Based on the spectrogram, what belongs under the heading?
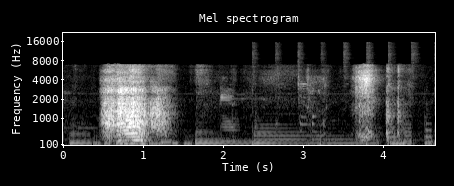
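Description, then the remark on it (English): A single loud, breathy sneeze bursts out sharply, then gives way to low voiced murmuring and a second, softer exhaled burst near the end. “so another sneeze.”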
